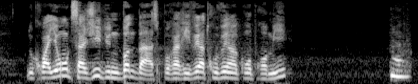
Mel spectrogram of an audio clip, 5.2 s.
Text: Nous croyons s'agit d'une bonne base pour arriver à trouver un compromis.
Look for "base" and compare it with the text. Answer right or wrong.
right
